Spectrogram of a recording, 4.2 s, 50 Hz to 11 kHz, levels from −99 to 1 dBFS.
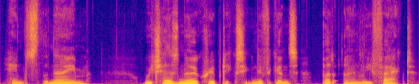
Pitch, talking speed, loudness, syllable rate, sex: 115 Hz, 155 wpm, -17 LUFS, 5.6 syllables/s, male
